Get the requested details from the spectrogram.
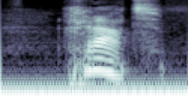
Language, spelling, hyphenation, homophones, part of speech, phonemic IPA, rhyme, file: Dutch, graad, graad, graat, noun, /ɣraːt/, -aːt, Nl-graad.ogg
- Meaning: 1. degree 2. degree of angle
